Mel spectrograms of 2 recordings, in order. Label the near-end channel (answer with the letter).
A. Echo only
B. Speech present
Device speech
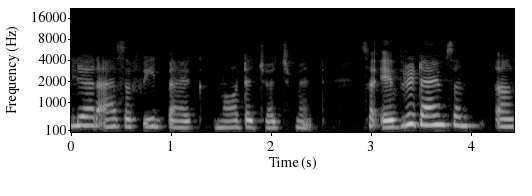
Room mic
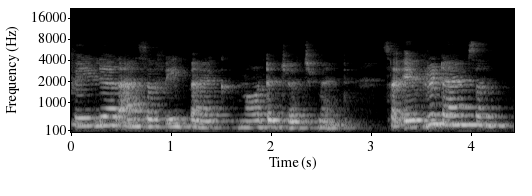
A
